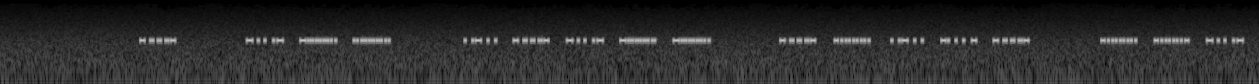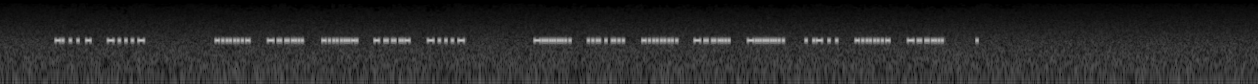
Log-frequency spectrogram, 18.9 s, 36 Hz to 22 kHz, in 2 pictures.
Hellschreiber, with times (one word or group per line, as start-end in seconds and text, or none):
1.0-1.3 A
1.8-2.9 MES
3.4-5.3 TAMBE
5.8-7.7 ACTUA
8.2-9.3 COM
9.8-10.5 UN
11.0-12.9 ORGAN
13.4-16.9 EXCRETOR.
